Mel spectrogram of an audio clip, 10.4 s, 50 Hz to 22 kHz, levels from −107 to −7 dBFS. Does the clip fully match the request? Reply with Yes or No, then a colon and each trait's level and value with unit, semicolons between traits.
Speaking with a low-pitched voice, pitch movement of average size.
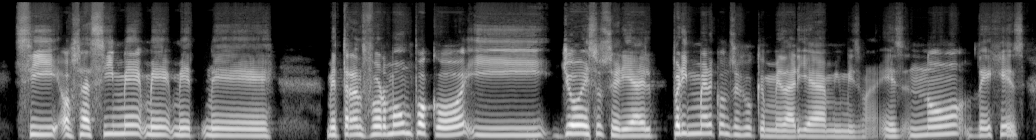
No: high, 205 Hz; average, 3.5 semitones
